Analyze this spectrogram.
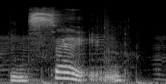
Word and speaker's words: insane: not doing that again the stress is on the second syllable insane cool this just means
